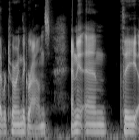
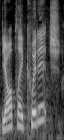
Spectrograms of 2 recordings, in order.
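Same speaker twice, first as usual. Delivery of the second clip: higher, eager clueless tourist question; mocking tourist; 9 semitones higher than usual. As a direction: ask it like a naive tourist. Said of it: "and she went".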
